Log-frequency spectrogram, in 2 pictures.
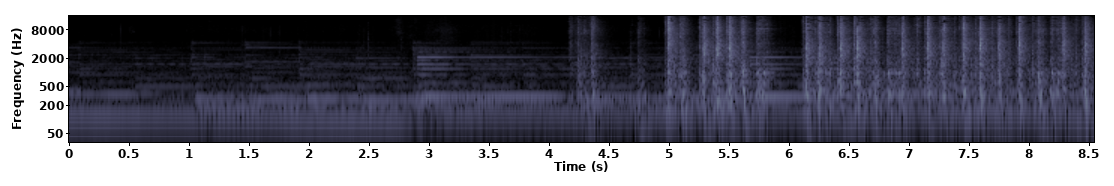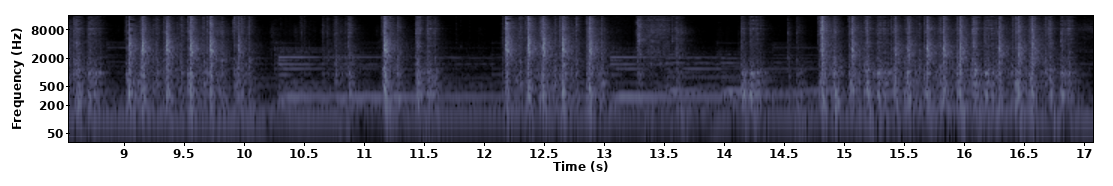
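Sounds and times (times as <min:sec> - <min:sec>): instrumental music: 0:00.0 - 0:17.0
typewriter key strikes: 0:04.2 - 0:17.0.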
